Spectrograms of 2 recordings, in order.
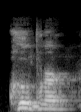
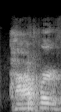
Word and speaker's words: Hopper: to introduce this person, Miss Hooper. Hopper. Come on. How do you say it? Hopper, Felicia.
